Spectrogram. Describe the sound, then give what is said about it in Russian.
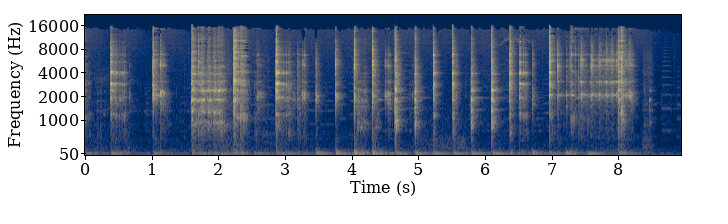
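Tin lids clink together over and over, a quick irregular run of bright metallic knocks and rattles, fairly loud, speeding into a clattering flurry before trailing off. “Может, жестяные крышки? Класс!”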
